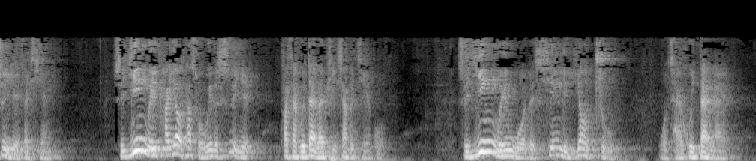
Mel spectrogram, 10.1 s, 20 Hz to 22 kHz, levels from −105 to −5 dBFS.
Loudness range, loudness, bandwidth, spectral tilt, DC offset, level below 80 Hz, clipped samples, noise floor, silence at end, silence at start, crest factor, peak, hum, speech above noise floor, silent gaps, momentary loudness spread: 5 LU; -21 LUFS; 8.8 kHz; -6.5 dB/octave; under 0.1%; -48 dBFS; under 0.1%; -62 dBFS; 0.3 s; 0 s; 18 dB; -2 dBFS; none; 42 dB; none; 21 LU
